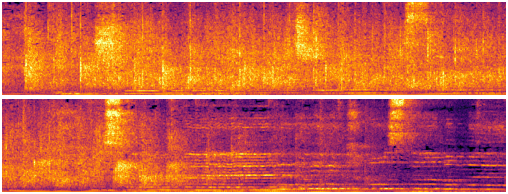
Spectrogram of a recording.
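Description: A woman singing a slow song live into a handheld microphone, over accompaniment that holds long, low sustained notes.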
